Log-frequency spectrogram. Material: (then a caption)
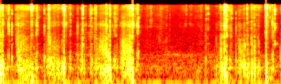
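Soap. A utility knife blade shaves flakes off the face of a solid oval pink bar of dry soap held in the hand, thinning the bar down. Dense, crisp scraping crackles and sharp bright clicks fill the first two seconds, then fall to a quiet lull before the shaving picks up again.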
